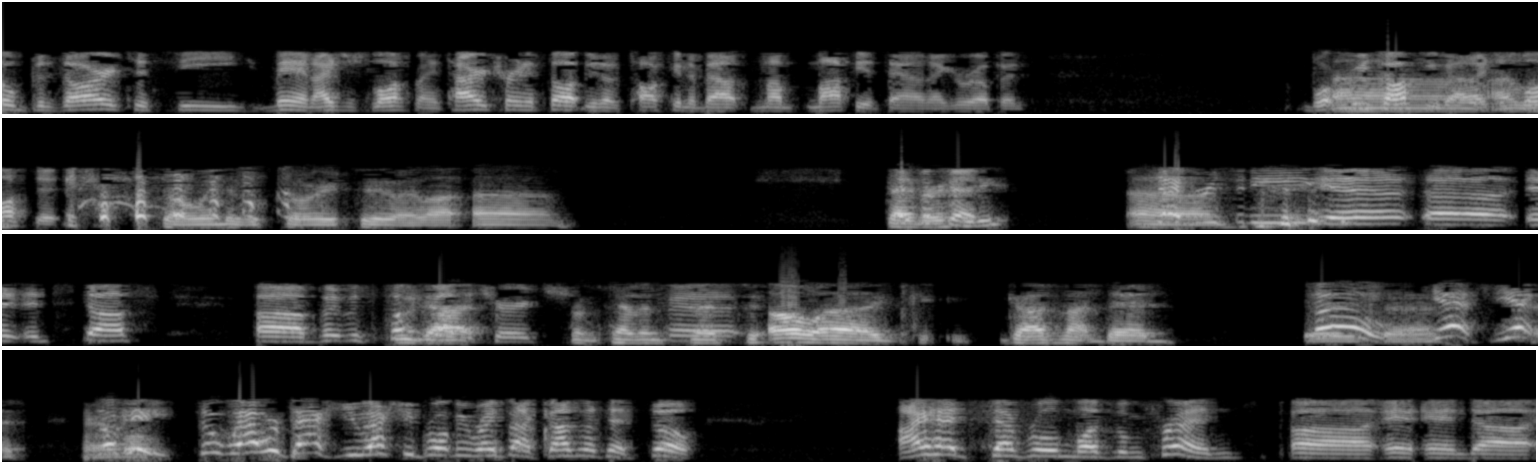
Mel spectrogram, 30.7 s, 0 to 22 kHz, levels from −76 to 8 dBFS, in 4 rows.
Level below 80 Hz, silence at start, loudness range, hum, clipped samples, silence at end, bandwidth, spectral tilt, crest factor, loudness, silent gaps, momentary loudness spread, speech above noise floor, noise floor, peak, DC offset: -58 dBFS; 0 s; 6 LU; none; under 0.1%; 0 s; 6.4 kHz; -6.5 dB/octave; 16 dB; -16 LUFS; none; 13 LU; 56 dB; -72 dBFS; 0 dBFS; under 0.1%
